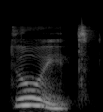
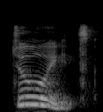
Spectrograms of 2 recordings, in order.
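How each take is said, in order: No difference in how they are said.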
